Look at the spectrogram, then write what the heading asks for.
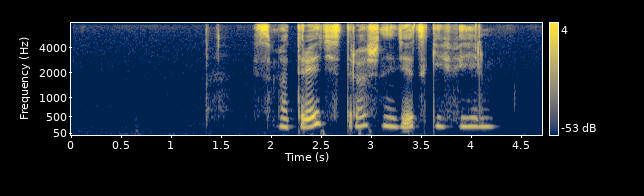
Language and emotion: Russian, neutral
